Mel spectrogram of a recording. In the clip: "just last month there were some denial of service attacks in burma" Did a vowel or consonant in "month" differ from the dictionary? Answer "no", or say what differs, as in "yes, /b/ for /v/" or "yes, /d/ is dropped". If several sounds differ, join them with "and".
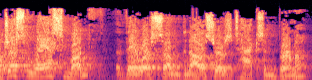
no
